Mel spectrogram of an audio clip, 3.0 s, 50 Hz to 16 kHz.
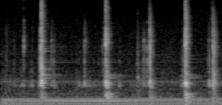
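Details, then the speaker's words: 1960s home-made transistor stereo amplifier with Mullard transistors, rails around 24 volts, at power-up; faint mains hum with sharp irregular clicks about once a second as the relay kicks in. "that relay's kicking in."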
